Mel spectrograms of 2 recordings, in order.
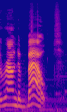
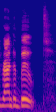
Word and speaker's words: roundabout: in other places but in the South you have say roundabout however when I went to Wisconsin earlier this year and spent some time with my grandpa he pronounced it as round a boot like these round of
